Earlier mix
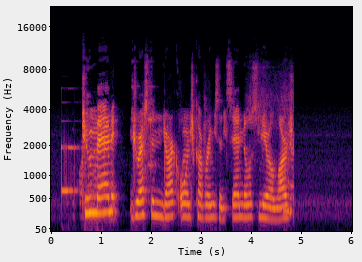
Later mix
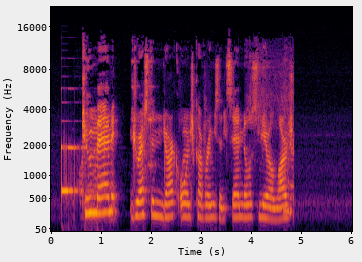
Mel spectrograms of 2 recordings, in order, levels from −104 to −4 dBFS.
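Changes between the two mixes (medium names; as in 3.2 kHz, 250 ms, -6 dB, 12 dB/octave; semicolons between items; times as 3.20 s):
background +8.5 dB; master: remove distance through air 180 m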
